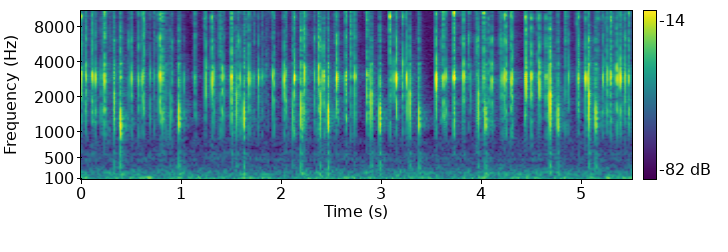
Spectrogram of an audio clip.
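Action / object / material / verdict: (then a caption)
tap / mechanical keyboard with aluminium plate and plastic keycaps / aluminium, plastic / none. Plastic keycaps on a 65% mechanical keyboard, a Keycult No 2/65 with lavender switches and an aluminum plate, are typed with the fingertips of both hands, and by the end only one hand remains on the keys. The result is a fast, steady stream of short, crisp clacks with a bright high edge and very little ring, over a faint low hum.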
